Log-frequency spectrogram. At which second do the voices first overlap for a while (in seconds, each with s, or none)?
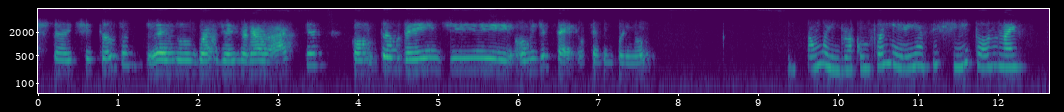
none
